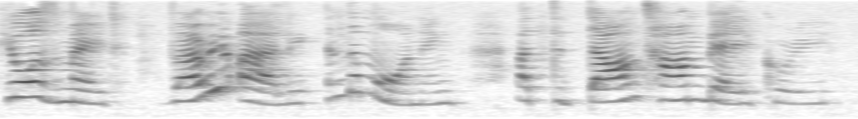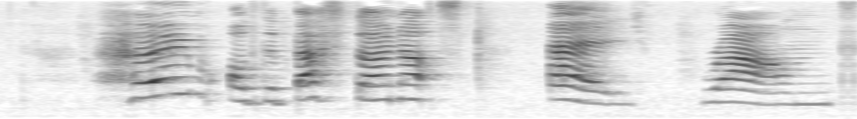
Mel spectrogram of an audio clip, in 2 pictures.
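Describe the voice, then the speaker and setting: A woman reading a children's storybook aloud as an expressive storyteller. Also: high-pitched, measured pace.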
